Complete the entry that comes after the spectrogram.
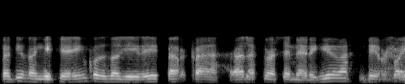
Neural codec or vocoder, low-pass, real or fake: codec, 24 kHz, 0.9 kbps, WavTokenizer, medium music audio release; 3.6 kHz; fake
